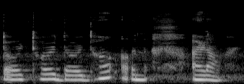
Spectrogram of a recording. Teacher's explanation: ट बोलने में आपकी जीभ क्या होती है? पलट जाती है। तो इसको बोला जाता है मूर्धा। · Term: मूर्धन्य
